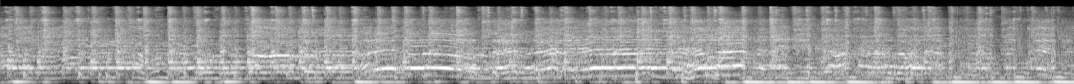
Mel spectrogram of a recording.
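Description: Live Rajasthani folk bhajan: male voices singing over repeated low strokes of a dholak and the sharp clinks of small hand cymbals (manjira).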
